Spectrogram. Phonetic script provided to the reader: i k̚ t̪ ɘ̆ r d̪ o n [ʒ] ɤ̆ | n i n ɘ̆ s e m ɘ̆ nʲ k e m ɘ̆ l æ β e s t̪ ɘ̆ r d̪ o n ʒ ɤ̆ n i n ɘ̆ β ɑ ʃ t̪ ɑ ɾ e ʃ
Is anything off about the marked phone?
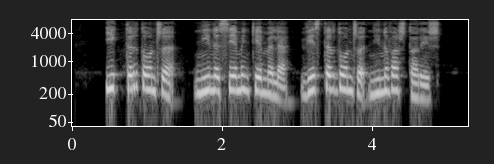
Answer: no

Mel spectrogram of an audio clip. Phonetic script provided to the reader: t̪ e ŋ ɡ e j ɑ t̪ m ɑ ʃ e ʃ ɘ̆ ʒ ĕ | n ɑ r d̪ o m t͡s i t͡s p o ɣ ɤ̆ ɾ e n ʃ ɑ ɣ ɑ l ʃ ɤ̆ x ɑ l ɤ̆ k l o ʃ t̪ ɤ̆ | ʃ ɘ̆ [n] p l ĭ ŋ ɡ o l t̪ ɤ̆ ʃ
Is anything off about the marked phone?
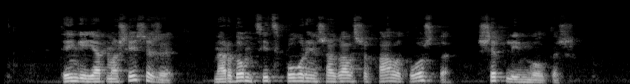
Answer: yes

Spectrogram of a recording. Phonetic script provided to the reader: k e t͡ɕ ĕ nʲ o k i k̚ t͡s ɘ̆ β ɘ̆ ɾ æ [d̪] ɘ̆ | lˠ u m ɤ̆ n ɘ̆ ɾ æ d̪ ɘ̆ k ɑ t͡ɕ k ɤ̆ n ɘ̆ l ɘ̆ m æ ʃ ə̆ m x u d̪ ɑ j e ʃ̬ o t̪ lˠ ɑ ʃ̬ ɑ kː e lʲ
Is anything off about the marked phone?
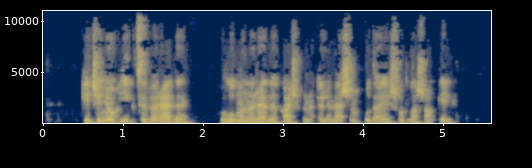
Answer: no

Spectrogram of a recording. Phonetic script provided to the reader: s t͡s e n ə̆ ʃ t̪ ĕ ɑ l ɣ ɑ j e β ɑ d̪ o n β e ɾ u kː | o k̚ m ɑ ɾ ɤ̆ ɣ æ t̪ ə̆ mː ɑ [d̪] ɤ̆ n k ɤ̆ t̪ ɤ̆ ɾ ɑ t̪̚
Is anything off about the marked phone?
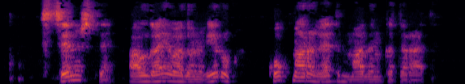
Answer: no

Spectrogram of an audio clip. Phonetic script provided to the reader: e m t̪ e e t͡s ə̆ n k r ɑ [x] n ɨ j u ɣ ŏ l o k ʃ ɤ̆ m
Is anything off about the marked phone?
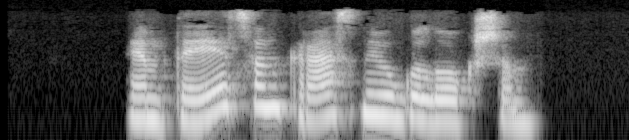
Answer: yes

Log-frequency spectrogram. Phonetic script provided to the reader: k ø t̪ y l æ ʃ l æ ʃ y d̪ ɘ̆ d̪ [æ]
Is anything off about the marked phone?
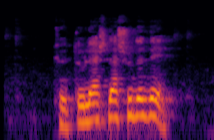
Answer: yes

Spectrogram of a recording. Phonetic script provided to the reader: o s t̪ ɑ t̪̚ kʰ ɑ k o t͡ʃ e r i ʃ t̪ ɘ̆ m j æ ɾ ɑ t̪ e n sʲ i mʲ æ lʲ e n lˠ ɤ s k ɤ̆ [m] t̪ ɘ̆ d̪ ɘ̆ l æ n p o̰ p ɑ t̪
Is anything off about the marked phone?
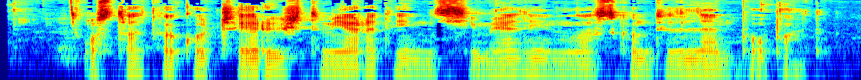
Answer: yes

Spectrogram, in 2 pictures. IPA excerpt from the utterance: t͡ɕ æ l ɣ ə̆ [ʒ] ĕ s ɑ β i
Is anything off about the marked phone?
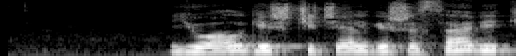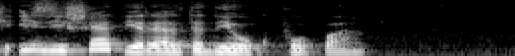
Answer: yes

